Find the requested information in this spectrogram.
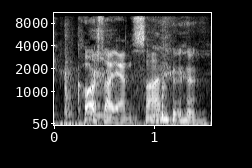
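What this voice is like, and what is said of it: Old-fashioned 1950s dad voice. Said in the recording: “It's the 50s all of a sudden with my dad voice.”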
